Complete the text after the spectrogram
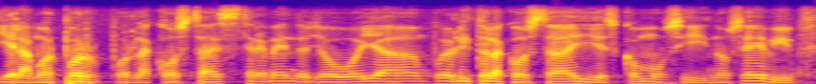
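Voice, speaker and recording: Here a man speaks at a very deep, low pitch. His intonation is fairly even. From Colombia, Bucaramanga (Santander). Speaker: sports journalist. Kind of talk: interview.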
